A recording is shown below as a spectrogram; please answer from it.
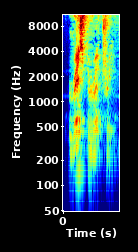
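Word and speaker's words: respiratory: रेस्पिरेटरी, रेस्पिरेटरी या रेस्पिरेटोरी।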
